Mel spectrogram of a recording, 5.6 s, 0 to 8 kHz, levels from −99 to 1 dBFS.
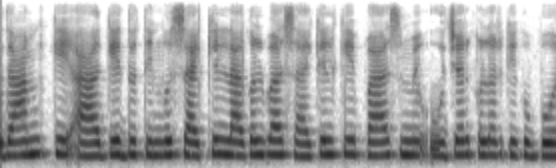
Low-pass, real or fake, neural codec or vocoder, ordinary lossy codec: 7.2 kHz; real; none; none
